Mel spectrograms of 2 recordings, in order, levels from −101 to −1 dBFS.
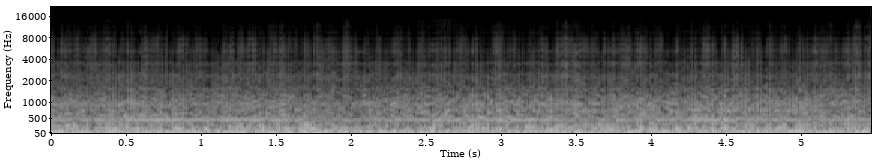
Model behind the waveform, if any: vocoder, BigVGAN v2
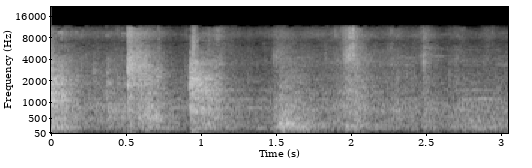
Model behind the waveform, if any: none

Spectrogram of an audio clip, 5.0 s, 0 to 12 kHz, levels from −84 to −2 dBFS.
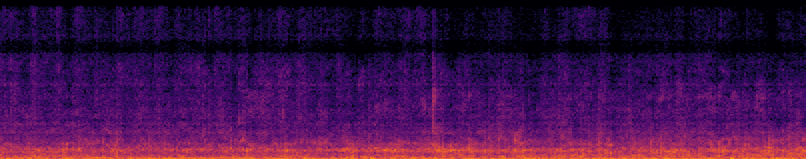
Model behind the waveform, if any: codec, HILCodec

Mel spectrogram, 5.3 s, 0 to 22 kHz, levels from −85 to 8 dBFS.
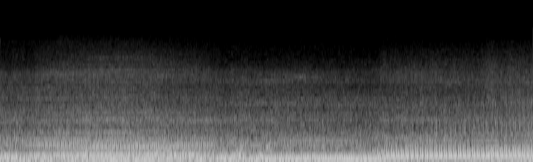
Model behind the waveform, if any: none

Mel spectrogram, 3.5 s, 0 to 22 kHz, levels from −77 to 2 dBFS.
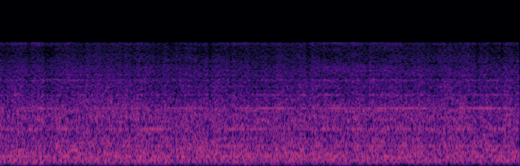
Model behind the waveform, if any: codec, DAC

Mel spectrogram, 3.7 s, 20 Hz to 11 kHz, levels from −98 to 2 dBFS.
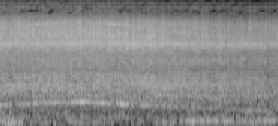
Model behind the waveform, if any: vocoder, Vocos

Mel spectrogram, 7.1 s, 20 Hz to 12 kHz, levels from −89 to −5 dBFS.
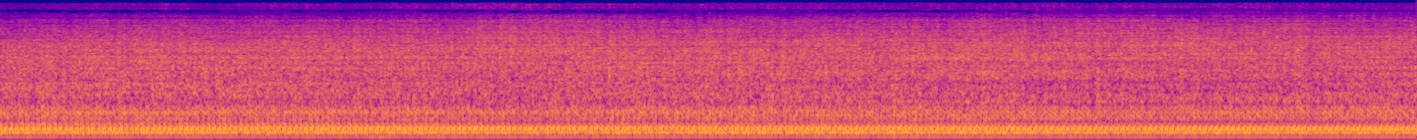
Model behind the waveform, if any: none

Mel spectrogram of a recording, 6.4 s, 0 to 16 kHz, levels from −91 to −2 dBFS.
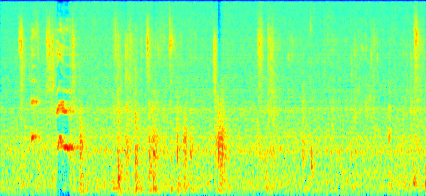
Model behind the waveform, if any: vocoder, Vocos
